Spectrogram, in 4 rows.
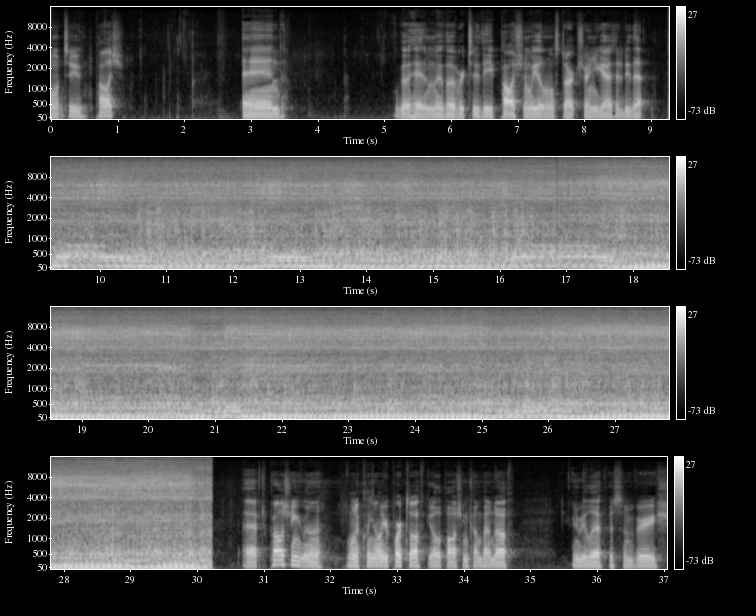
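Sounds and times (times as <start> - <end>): metal parts rubbing on wheel: 9.3 - 30.2
polishing wheel motor humming: 9.3 - 30.2.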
